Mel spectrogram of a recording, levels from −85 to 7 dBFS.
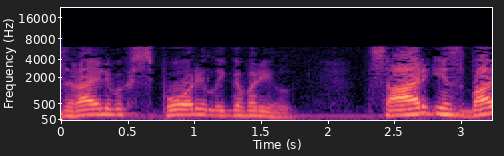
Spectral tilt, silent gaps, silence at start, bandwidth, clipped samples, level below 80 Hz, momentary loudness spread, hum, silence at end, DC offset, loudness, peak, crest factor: -7 dB/octave; none; 0 s; 6.6 kHz; under 0.1%; -52 dBFS; 16 LU; none; 0 s; under 0.1%; -18 LUFS; -2 dBFS; 16 dB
